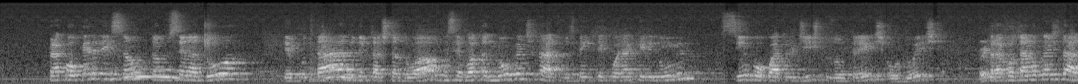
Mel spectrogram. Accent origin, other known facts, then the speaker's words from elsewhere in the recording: Brazil; eu aqui, por exemplo, posso justificar que eu não voto no Brasil porque eu tô morando aqui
